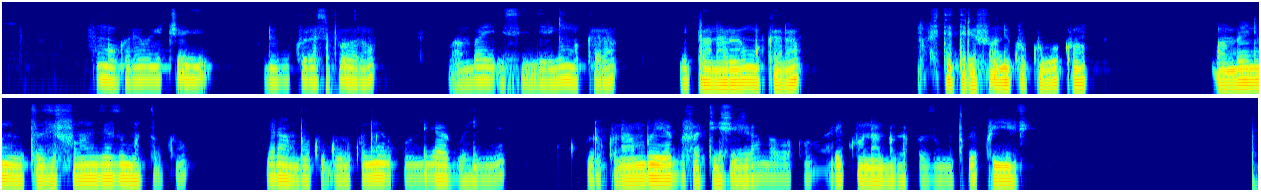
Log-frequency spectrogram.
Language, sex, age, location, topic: Kinyarwanda, male, 25-35, Kigali, health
